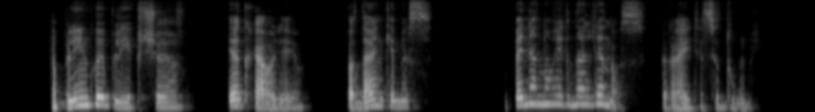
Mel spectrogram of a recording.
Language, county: Lithuanian, Telšiai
